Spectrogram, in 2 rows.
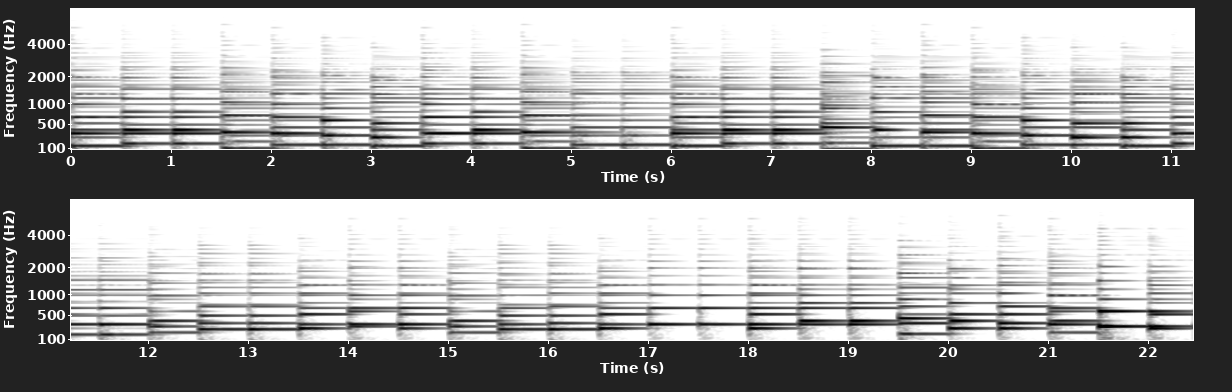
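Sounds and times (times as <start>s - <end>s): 
German dance piano piece: 0.0s - 22.4s.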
